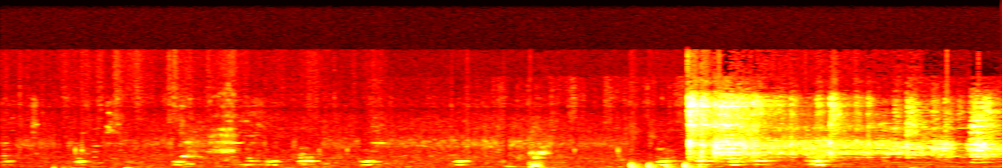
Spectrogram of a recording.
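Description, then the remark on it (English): A dog across the yard barks repeatedly at a person, short sharp yaps, with a burst of hissing background noise partway through. “Yeah, there's a dog across the yard barking at him right now.”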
